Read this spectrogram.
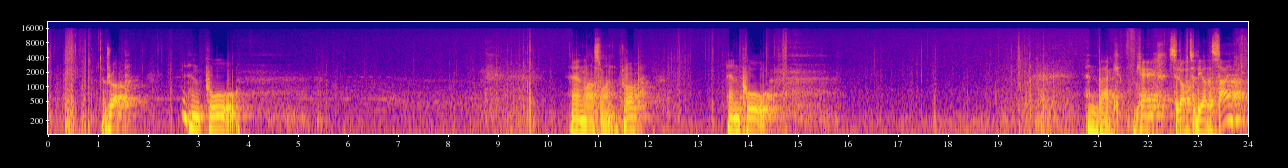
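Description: A woman speaks calmly and slowly, with long pauses, close to a microphone.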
